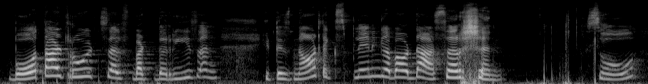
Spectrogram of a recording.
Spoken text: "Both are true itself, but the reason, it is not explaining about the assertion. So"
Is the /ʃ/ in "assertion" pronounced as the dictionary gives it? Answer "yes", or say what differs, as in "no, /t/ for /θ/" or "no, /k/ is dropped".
yes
